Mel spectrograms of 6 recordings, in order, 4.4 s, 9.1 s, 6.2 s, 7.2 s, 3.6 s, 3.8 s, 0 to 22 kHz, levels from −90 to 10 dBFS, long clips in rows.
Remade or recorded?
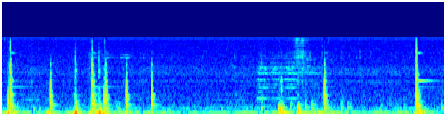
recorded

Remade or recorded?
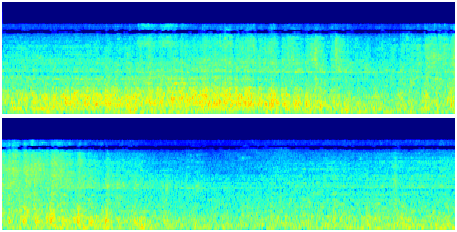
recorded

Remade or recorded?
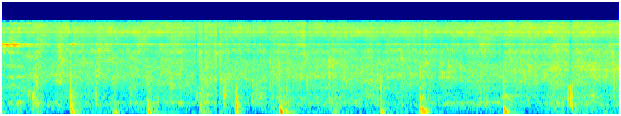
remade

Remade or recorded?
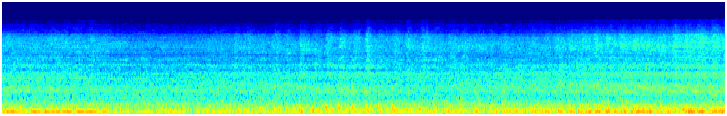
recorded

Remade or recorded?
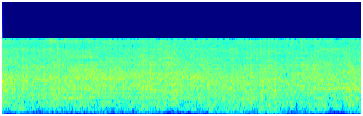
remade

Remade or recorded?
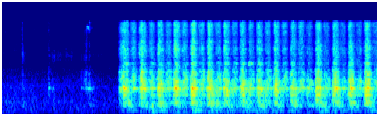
recorded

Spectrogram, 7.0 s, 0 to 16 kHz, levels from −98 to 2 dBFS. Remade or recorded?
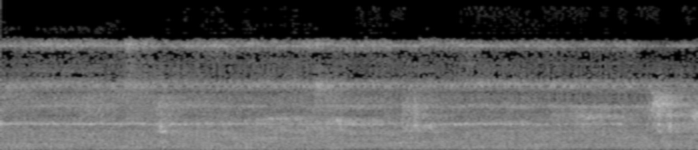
remade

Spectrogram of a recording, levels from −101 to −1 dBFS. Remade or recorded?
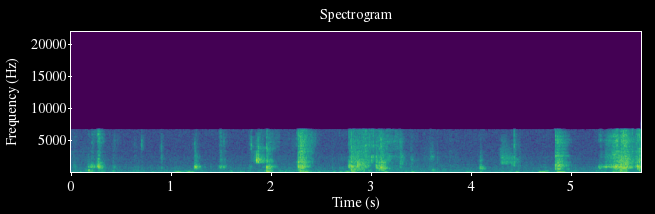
recorded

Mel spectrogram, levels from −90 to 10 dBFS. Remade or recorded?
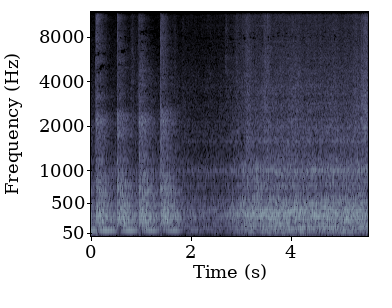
recorded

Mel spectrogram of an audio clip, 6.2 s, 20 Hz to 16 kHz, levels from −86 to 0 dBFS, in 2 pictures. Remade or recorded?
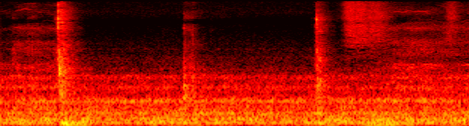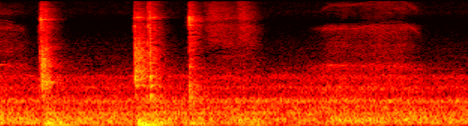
recorded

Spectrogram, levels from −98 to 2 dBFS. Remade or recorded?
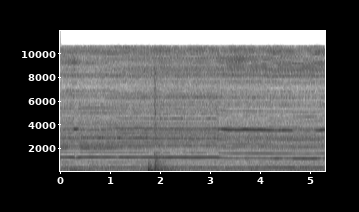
recorded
